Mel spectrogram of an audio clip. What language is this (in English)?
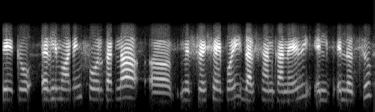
Telugu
